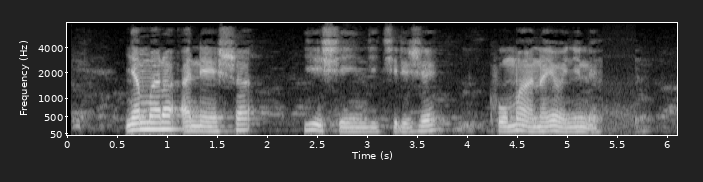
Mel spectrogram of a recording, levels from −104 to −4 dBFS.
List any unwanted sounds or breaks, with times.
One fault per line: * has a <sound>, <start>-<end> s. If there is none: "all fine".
all fine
